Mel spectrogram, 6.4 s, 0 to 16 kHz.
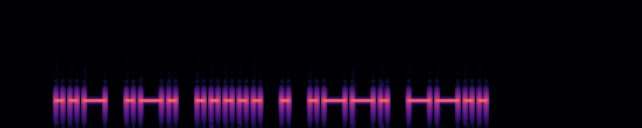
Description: Morse code, heard as a keyed tone, about 17 wpm, 700 Hz. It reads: UR5EPZ
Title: DXCC-100 Call Signs - 6 Characters - Repeated 2x - 17wpm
